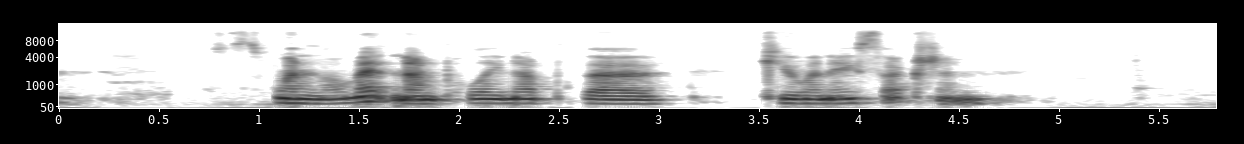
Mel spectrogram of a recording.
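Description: A second woman speaks calmly over an online call.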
